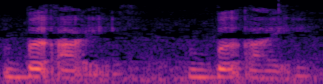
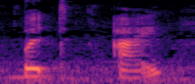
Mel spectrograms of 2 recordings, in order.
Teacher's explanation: the t in the word but was dropped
